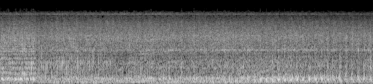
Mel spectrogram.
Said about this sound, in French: Décollage de l'hélicoptère de l'armée irakienne.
